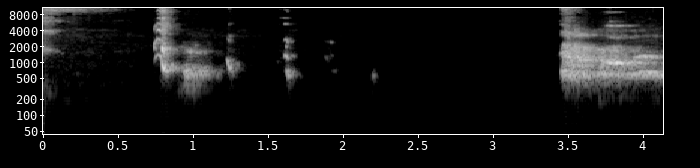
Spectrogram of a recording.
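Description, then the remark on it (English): A dog named King barks in protect mode as a neighbor comes home and closes her door, a few sharp, loud bursts, a cluster of quick barks followed by a pause and then a longer, harsher bark, with no talking. “I should have closed the door. Goodness, I'm so sorry. I forgot to close the door. So yeah, he's in protect mode”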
